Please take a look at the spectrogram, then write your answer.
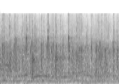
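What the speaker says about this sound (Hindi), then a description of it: "जोरदार तरीके से तालियां" Loud, dense applause from a school quiz show audience, steady clapping throughout with no pauses.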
